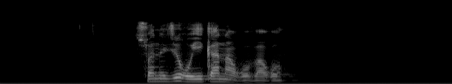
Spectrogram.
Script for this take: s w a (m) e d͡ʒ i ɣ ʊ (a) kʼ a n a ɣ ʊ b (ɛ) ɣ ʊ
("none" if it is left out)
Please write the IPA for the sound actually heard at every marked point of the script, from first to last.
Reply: n, i, a

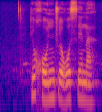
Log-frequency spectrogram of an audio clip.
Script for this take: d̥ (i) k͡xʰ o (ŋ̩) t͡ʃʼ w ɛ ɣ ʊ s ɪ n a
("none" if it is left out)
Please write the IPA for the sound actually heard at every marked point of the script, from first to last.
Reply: i, n̩

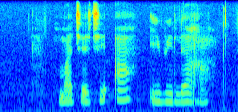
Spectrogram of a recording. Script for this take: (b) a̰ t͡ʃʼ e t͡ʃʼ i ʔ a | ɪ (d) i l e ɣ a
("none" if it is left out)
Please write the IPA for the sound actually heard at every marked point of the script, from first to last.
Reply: m, b

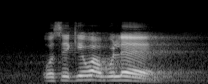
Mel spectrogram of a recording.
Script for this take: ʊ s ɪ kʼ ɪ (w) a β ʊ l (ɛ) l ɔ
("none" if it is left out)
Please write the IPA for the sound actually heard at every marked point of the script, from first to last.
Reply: w, ɛː

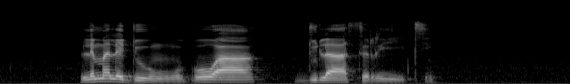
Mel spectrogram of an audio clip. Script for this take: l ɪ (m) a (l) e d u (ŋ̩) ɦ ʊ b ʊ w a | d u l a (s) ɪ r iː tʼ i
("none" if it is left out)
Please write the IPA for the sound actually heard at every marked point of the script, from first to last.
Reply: m, l, ŋ̩, s

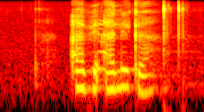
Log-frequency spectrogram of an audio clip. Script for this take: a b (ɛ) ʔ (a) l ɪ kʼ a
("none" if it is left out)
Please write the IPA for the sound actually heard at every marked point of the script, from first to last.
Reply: ɛ, a

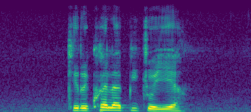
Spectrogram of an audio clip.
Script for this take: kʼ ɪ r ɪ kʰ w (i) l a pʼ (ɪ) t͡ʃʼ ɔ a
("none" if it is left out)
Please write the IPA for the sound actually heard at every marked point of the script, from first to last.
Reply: ɛ, i

